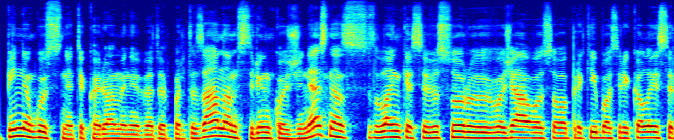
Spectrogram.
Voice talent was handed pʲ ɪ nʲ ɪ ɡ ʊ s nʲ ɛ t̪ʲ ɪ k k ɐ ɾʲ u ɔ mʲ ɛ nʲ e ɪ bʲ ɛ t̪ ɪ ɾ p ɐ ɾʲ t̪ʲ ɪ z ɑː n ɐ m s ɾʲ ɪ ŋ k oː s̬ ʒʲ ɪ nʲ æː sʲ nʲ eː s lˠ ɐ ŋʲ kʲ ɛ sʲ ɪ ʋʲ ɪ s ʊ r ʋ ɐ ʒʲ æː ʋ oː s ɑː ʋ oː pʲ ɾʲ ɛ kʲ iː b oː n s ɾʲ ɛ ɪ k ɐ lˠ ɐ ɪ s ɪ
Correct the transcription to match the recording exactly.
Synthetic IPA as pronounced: pʲ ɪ nʲ ɪ ɡ ʊ s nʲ ɛ t̪ʲ ɪ k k ɐ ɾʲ u ɔ mʲ ɛ nʲ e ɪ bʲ ɛ t̪ ɪ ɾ p ɐ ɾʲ t̪ʲ ɪ z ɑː n ɐ m s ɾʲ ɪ ŋ k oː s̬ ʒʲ ɪ nʲ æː sʲ nʲ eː s lˠ ɐ ŋʲ kʲ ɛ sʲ ɪ ʋʲ ɪ s ʊ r ʋ ɐ ʒʲ æː ʋ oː s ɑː ʋ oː pʲ ɾʲ ɛ kʲ iː b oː s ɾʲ ɛ ɪ k ɐ lˠ ɐ ɪ s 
